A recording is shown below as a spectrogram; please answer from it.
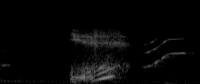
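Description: A cartoon voice saying a short, rough "Yeah?" about two-thirds of a second in, followed by a brief rising tone near the end.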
